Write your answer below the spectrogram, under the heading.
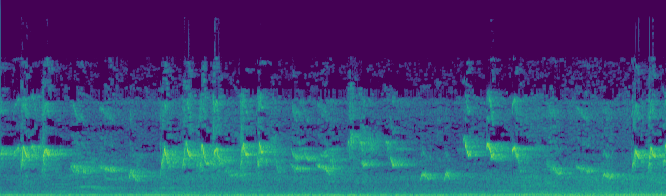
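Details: Tutor recording of Horsfield's bush lark song, meant to prompt a reluctant bird to sing: clipped high whistles and descending chirps come in clusters with brief gaps, over a constant low droning hum.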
